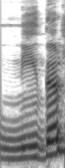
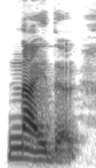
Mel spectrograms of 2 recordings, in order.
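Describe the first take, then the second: First: The first vowel sounds like 'ee', American style. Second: The first vowel sounds like 'eye', British style. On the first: "नीदर जो pronunciation है वो किया जाता है American accent में" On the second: "British accent में इसको बोला जाता है नाइदर"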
